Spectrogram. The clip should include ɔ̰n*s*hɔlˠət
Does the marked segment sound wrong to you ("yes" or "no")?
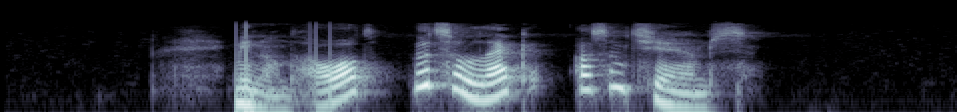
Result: yes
